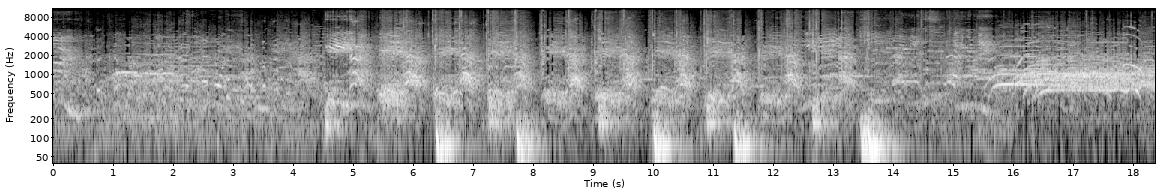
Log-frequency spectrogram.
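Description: Concert crowd cheering and shouting, with many sharp claps through the middle and a few heavy low thuds. Near the end the voices swell into a sustained cheer.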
